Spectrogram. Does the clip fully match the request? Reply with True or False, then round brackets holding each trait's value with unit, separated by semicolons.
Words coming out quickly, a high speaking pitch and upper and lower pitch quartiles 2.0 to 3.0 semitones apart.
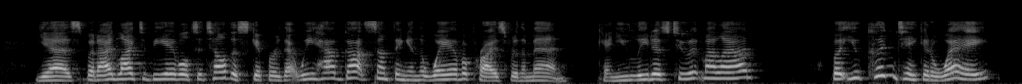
False (230 wpm; 235 Hz; 4.7 semitones)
